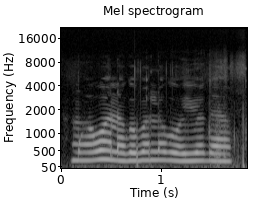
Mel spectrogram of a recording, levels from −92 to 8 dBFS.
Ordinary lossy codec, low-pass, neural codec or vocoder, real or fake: none; none; none; real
